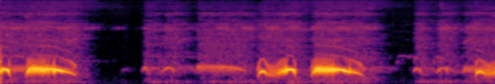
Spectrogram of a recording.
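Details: Spotted dove with a voice called discordant rather than the big deep voice aimed for, giving a long falling coo, then softer level notes, then a hooked double note and another long descending coo.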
